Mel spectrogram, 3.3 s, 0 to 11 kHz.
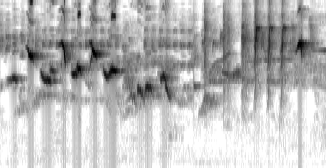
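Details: Wild-origin competition bird with a 20 cm tail, long kept in captivity, calm and in top form. It sings a fast string of varied whistled slurs that rise and fall, then shifts to higher, buzzier notes repeated several times a second.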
